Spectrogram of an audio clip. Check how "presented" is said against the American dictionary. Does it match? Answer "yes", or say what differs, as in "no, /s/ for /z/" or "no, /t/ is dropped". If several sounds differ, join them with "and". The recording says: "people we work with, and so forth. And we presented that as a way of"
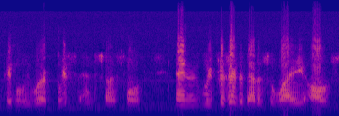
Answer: yes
